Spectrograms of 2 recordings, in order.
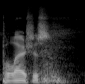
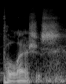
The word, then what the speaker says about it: Palacios: Town on the Texas coast, which I think at one time may have been called Palacios, but the modern day Texans pronounce it Palacios. Only the Virginians can outdo us for mispronouncing Spanish. They got a town over there they call Buena Vista. Come on, people. Now, California's got some good ones. They got San Rafael, Vallejo, Paso Robles. We come in, we're right up there with them. We got San Jacinto, San Felipe, and we got Palacios, which just happens to kind of rhyme with fascist.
